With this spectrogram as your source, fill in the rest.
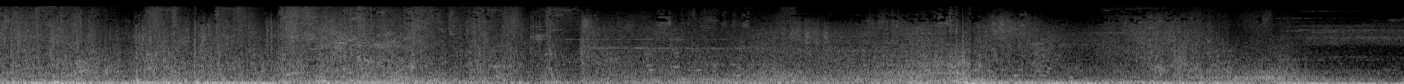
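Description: Spells and weapons clash loudly in a chaotic game battle.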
